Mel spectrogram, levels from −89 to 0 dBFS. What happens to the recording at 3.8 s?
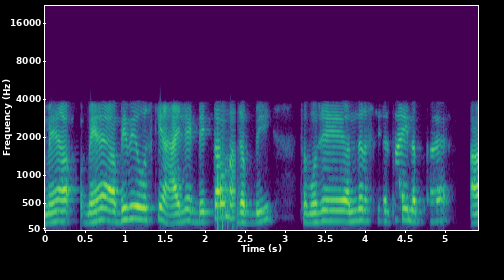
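Nothing goes wrong at 3.8 s: the speech carries on intact through that moment, heard through the same narrow telephone band as the rest of the line.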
